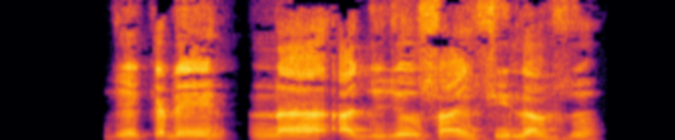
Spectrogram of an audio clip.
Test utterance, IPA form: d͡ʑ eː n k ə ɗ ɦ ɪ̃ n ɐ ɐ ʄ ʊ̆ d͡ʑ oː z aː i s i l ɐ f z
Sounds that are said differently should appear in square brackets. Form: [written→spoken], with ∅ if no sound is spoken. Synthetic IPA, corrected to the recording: d͡ʑ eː [n→∅] k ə ɗ ɦ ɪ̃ n ɐ ɐ ʄ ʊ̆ d͡ʑ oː [z→s] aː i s i l ɐ f z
